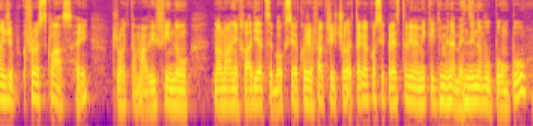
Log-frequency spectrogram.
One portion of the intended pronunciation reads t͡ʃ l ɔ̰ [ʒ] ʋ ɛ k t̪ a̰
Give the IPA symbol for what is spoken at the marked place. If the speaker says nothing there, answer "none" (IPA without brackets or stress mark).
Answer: none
